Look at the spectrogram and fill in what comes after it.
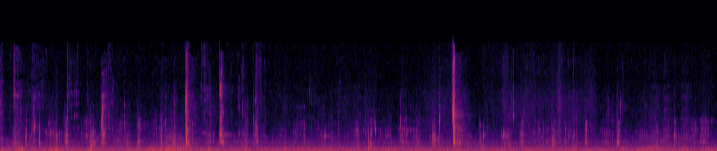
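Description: A person chewing a mouthful of food, with a run of small wet mouth clicks and one sharper click about five and a half seconds in.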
